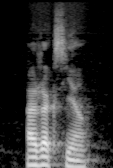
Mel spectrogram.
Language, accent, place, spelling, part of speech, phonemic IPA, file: French, France, Lyon, ajaccien, adjective, /a.ʒak.sjɛ̃/, LL-Q150 (fra)-ajaccien.wav
- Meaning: Ajaccian (of or relating to Ajaccio, Corsica)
